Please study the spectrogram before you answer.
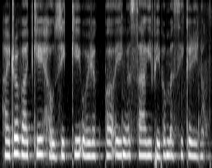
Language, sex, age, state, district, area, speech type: Manipuri, female, 18-30, Manipur, Thoubal, rural, read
